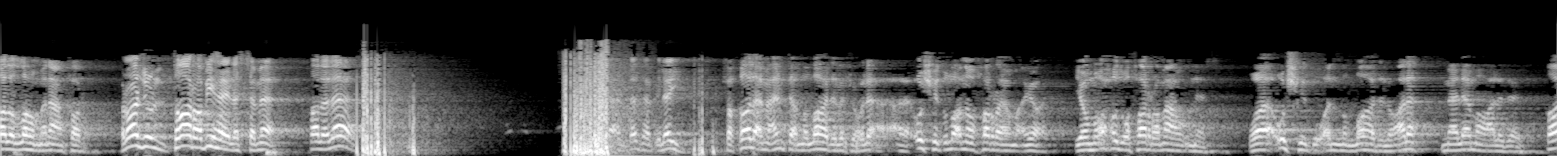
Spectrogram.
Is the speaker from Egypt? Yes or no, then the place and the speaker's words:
yes; Upper Egypt, Egypt; فأنا صعيدي، والله صعيدي، أنا صعيدي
